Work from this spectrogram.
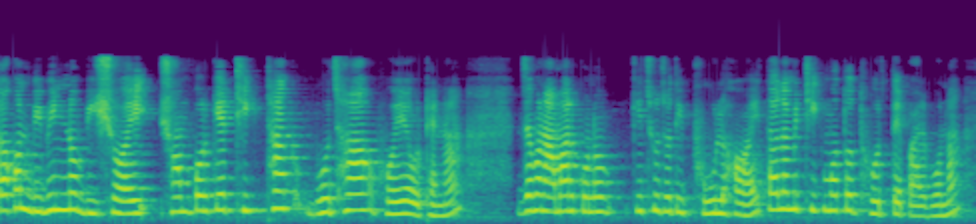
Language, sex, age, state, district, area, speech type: Bengali, female, 18-30, West Bengal, Purulia, urban, spontaneous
